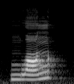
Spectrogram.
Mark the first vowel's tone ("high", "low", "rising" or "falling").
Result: rising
